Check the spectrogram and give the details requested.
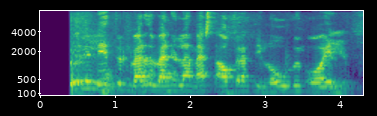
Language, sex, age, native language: Icelandic, male, 40-49, Icelandic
